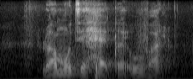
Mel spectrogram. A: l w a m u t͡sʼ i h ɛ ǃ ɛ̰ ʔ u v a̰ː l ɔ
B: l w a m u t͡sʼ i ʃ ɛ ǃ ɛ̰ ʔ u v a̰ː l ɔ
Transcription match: A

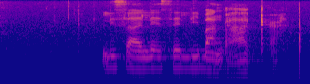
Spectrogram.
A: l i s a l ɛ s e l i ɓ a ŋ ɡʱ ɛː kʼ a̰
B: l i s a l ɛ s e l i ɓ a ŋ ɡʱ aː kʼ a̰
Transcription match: B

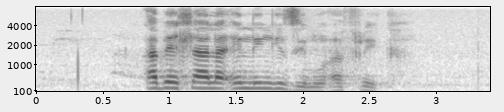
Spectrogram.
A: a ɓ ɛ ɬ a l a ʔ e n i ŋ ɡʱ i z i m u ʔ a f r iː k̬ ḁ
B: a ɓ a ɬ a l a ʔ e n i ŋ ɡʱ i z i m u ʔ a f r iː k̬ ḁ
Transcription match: A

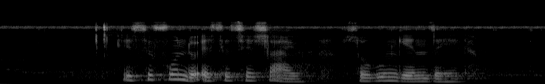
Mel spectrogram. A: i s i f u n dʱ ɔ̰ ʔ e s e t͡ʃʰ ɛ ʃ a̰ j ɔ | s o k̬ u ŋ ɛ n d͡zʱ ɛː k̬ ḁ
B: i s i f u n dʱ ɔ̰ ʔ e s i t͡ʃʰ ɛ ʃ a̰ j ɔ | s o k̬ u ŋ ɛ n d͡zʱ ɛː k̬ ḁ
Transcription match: B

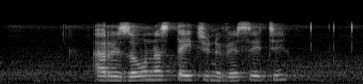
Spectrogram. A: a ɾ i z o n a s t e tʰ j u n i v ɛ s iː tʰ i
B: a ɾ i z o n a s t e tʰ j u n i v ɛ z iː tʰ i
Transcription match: A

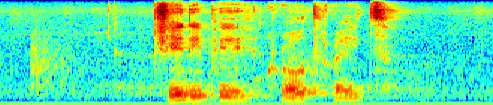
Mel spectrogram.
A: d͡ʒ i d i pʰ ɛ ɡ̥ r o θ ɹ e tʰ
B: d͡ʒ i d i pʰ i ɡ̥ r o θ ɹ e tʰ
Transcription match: B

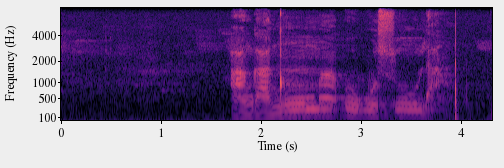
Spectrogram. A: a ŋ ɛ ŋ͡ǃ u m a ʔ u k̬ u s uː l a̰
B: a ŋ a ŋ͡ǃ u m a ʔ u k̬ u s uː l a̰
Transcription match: B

